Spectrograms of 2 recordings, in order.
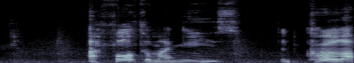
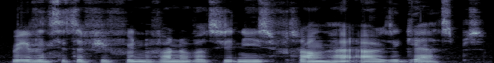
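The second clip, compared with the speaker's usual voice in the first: ordinary delivery, nothing marked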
